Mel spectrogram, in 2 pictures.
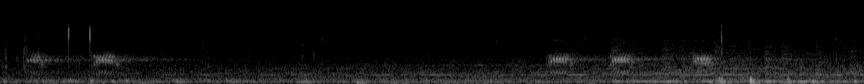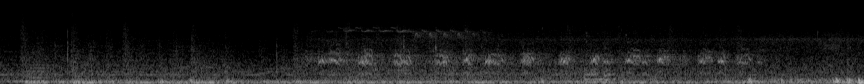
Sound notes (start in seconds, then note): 0.2 bird cawing; 11.6 birds cawing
